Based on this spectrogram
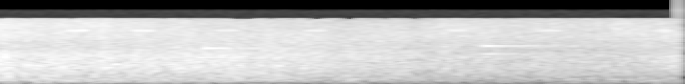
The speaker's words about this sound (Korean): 파도가 밀려옵니다.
